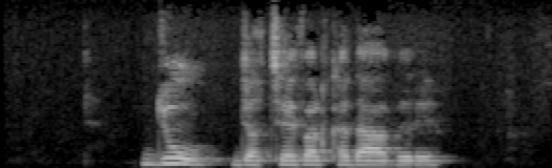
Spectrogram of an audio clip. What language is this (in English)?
Italian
